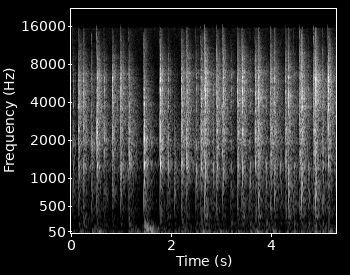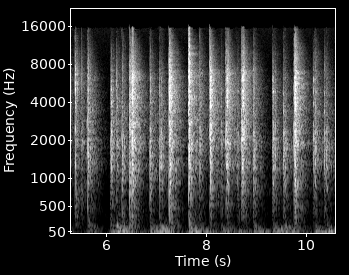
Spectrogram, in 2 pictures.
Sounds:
tap dancing

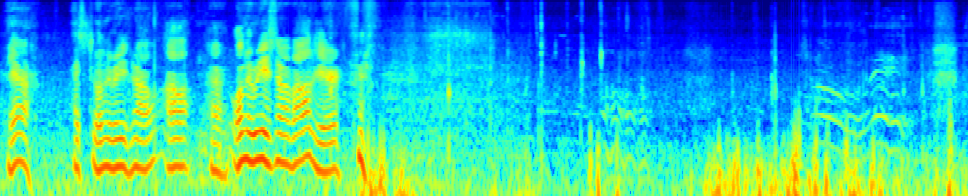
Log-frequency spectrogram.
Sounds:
playing tennis

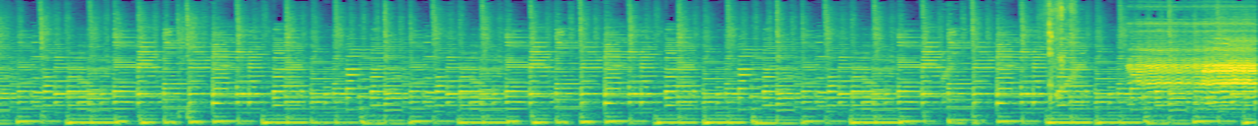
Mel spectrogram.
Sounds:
Bleat, Music

